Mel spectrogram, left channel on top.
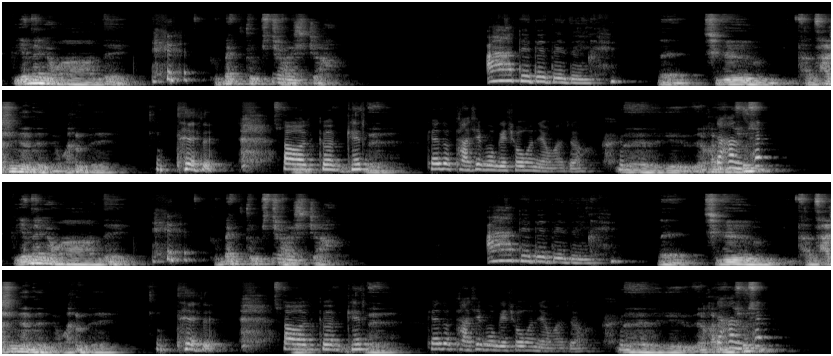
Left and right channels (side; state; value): both; normal; correlation 0.63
